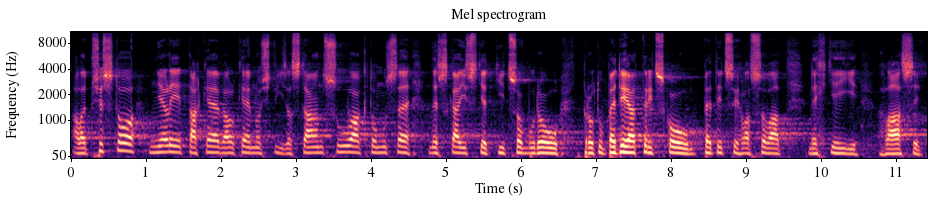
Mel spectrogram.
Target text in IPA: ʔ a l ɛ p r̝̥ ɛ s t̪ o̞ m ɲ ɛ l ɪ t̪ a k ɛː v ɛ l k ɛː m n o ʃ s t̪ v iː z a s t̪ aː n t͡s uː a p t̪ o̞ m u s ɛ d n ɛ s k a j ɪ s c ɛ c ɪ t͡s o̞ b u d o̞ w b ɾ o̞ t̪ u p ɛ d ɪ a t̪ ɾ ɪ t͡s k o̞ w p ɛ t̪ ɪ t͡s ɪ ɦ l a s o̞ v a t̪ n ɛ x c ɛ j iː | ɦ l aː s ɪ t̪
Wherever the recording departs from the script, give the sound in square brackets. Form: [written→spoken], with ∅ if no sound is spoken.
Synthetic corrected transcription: ʔ a l ɛ p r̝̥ ɛ s t̪ o̞ m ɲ ɛ l ɪ t̪ a k ɛː v ɛ l k ɛː m n o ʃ s t̪ v iː z a s t̪ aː n t͡s uː a [p→k] t̪ o̞ m u s ɛ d n ɛ s k a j ɪ s c ɛ c ɪ t͡s o̞ b u d o̞ w [b→p] ɾ o̞ t̪ u p ɛ d ɪ a t̪ ɾ ɪ t͡s k o̞ w p ɛ t̪ ɪ t͡s ɪ ɦ l a s o̞ v a t̪ n ɛ x c ɛ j iː | ɦ l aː s ɪ t̪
